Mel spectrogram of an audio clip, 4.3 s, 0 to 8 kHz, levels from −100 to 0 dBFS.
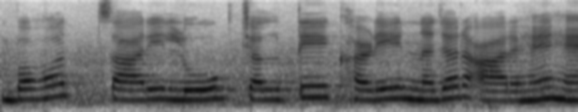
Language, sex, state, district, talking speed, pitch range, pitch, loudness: Hindi, female, Jharkhand, Deoghar, 125 wpm, 225-260 Hz, 240 Hz, -11 LUFS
